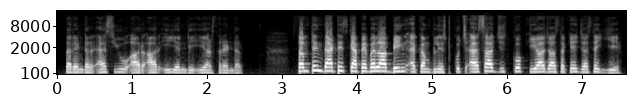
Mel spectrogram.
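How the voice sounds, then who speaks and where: High-voiced man teaching vocabulary. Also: a little mellow, dry recording. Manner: addresses listeners as "bhai". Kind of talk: exam-prep vocabulary lesson.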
